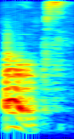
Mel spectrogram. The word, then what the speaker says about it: herb: But from the 15th century, the H was included in the spelling, but it wasn't pronounced. In British English, for some 400 years, we also called them herbs.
